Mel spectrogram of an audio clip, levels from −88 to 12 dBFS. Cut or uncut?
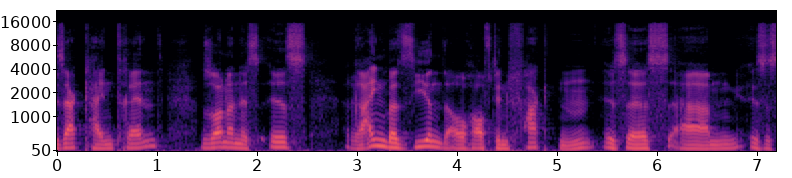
uncut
